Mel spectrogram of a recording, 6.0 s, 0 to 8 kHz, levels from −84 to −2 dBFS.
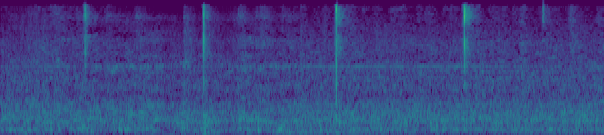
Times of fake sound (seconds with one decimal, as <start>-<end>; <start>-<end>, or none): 0.6-3.0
